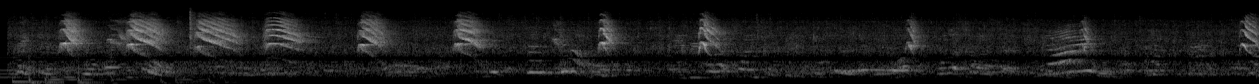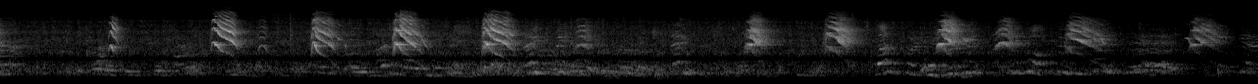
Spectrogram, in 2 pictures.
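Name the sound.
two otters squeaking playfully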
